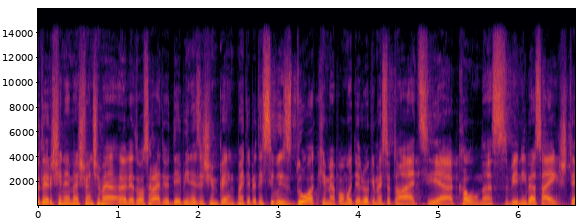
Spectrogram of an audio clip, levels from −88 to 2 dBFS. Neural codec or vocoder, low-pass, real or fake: none; 14.4 kHz; real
